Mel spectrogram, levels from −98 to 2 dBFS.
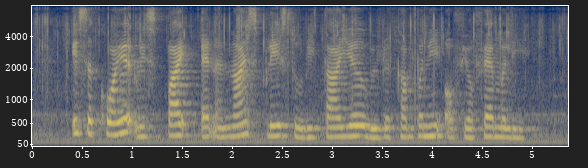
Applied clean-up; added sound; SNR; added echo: none; Crackle + Mechanical fan; 16 dB; none.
